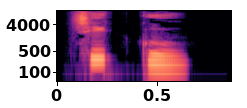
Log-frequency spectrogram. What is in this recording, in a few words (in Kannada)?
"ಚಿಕ್ಕು", Kannada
